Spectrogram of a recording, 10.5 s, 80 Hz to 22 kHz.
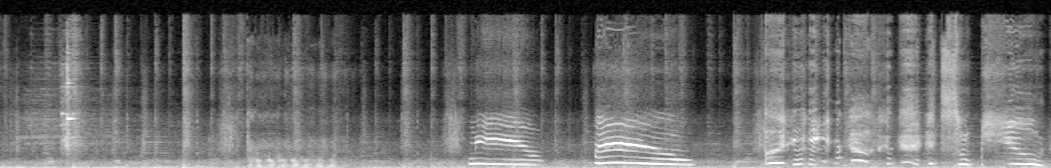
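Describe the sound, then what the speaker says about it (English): Toy cat in the Persona 5 Royal video game meowing when its head is pressed, a few rising and falling meows in the second half, mixed with game sounds and girlish voices chattering and giggling. "It meows when you press on its head."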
